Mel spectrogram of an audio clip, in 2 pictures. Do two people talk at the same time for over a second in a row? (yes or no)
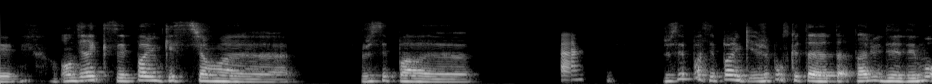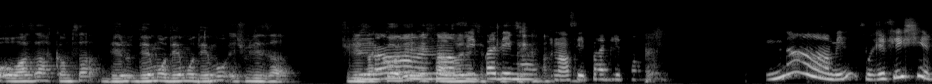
yes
